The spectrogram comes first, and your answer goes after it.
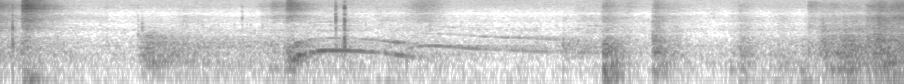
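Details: Seven-week-old Italian Greyhound puppy from a first litter, one of several active pups at play; a brief tonal whine swells then slides downward with faint overtones, among soft rustles and scattered clicks.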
